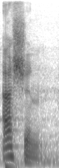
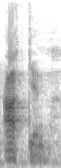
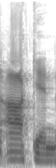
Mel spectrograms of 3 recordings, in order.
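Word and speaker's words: Aachen: a 39 millimeter uh it's based on a ashen uh this would be an akin your letters are correct your pronunciation is wrong right right yeah it's an arcane a-a-c-h-e-n is i'm trying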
